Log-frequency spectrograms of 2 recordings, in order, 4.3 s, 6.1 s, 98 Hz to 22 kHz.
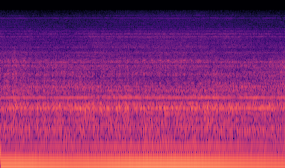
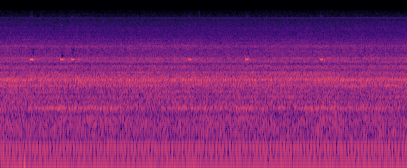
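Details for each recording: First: VF1 machine spindle gearbox reassembled after teardown for noise, run at 500 RPM: low hum with mild gear whine, quieter than before but still noisy meshing. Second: VF1 spindle gearbox after rework, shifting into high gear at 2500 RPM, not yet fully warmed up, covers off: smooth even mid-pitched hum with faint high tone, quiet gear change, no knocking or grinding; normal high-gear running.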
